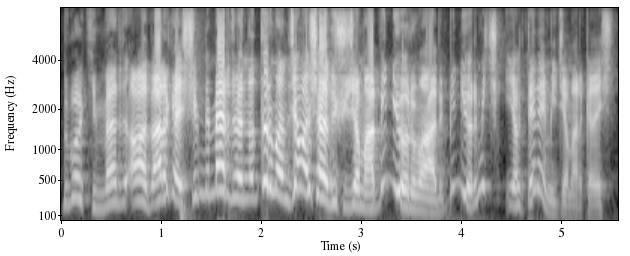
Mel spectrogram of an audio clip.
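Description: A young man giving casual gameplay commentary, excitable and loud at times, then dropping to a flat mock-calm mumble. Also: extremely high pitch, rapid-fire. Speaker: gamer.

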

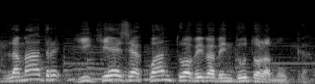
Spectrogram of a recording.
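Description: Telling a children's cartoon fairy tale, this male narrator has a slightly high, sing-song voice at normal speed. His delivery is scripted and theatrical. Music accompanies him on a dull, lo-fi TV soundtrack.

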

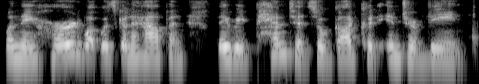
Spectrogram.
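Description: An older woman hosting a devotional talk, speaking to her audience in measured short phrases. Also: medium pitch, fairly even intonation, a little mellow. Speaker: host of a prayer programme. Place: indoor room, video call. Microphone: video call microphone.

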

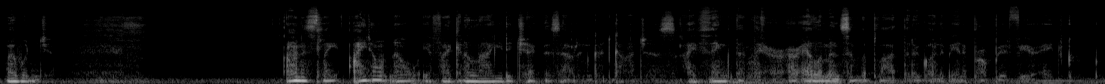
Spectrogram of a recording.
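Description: A man's voice: fairly high pitch, normal speed, creaky, dark tone. A man in his twenties playing a fussy, exasperated, wordy librarian scolding a child in a whispered role-play. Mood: prim, reluctant. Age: 20s. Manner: prim, wry, wordy.

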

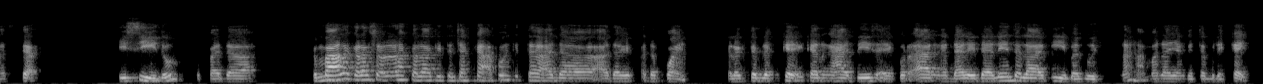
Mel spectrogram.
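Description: Malaysian religious teacher, man, talking students through exam prep with lots of fillers; a somewhat high voice on a muffled, lo-fi recording. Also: fairly bright tone. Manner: chatty, many fillers and checks.

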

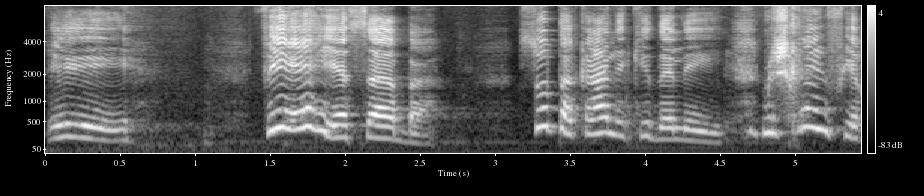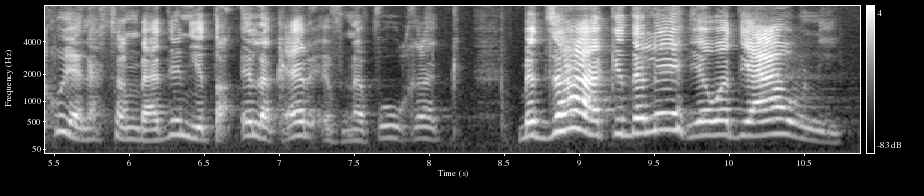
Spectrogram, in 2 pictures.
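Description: Brief: an older Egyptian mother-in-law, nosy and insistent, slightly high voice. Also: very animated, brisk. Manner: prying, complaining, insistent questions. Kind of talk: TV series acting.

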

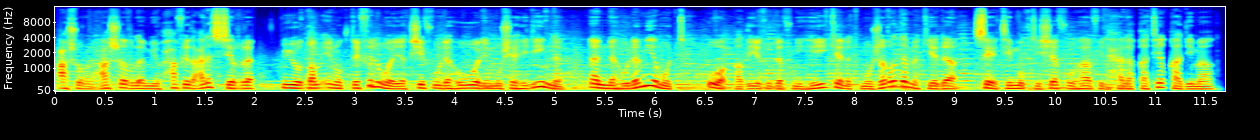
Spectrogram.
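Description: Brisk male news reporter over music. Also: medium pitch, lively intonation. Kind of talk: scripted news report narration. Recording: music bed behind voice-over.

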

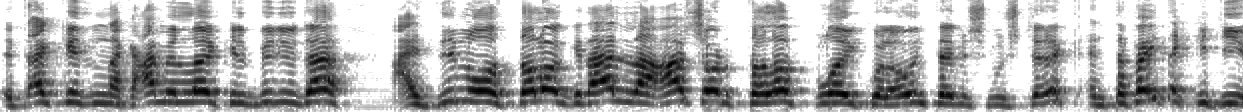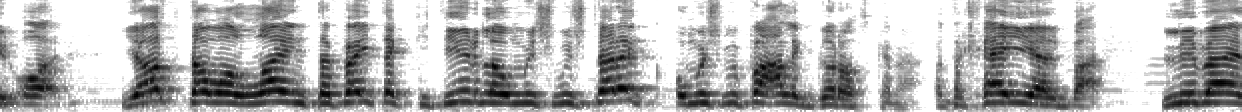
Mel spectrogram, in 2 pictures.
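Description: High-voiced, fast Egyptian gaming vlogger. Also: male voice, a bit bright. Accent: Egyptian Arabic. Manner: chatty, talks straight to viewers with lots of filler asides. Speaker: gaming YouTuber. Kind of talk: casual gameplay commentary.

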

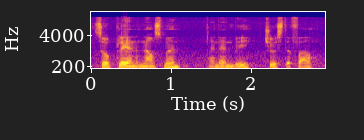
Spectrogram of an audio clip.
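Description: A man's voice: lowish voice, expressive, a little fast, dark tone, a little hiss or hum. A man casually walking through a product demo, explaining each step plainly in an office room. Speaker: product demonstrator. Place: indoor office room with a table.

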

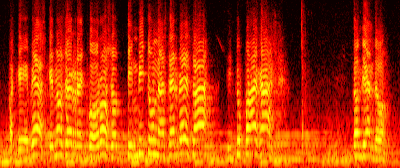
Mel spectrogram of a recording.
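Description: A man's voice: sits high, moderate pace, music in the background, lightly acted. An actor playing a rambling, cheeky small-town man with a Mexican Spanish accent, joking and dropping broken English words in a 1960s film comedy. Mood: taunting.

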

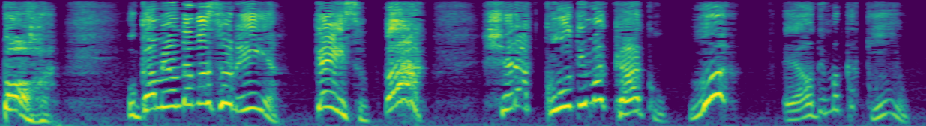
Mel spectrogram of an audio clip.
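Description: A man doing an excitable Brazilian guy. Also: very high voice, normal speed, no echo, voice pushed up, exaggerated voice. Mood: excited. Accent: Brazilian Portuguese. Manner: excitable, cursing.

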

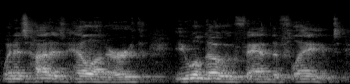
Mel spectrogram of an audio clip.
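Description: Older man, mocking sing-song rhyming recitation, mid pitch, echoey room, heard from a distance. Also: steady tone, moderate pace, a bit bright. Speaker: open mic poet. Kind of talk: rhythmic satirical verse recitation. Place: library meeting room, at a podium. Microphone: podium mic, far camera.

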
